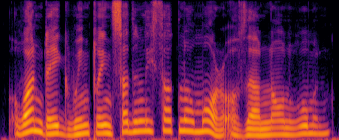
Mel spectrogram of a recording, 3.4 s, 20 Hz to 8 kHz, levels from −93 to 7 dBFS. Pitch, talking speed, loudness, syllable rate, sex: 170 Hz, 195 wpm, -18 LUFS, 5.7 syllables/s, male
